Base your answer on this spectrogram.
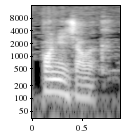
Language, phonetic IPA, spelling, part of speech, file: Polish, [ˌpɔ̃ɲɛ̇ˈd͡ʑawɛk], poniedziałek, noun, Pl-poniedziałek.ogg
